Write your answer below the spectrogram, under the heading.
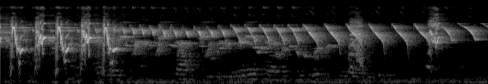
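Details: A Javan myna, locally called jalak kebo, grows noisy after hearing a lure. Opening squeaky notes lead into a fast run of short, high descending whistles, evenly spaced and continuing steadily to the end.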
